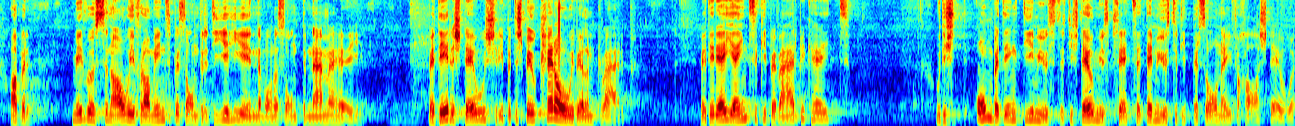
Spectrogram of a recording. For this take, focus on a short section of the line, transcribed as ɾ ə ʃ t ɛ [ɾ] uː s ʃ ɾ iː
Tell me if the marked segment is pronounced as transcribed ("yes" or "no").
no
